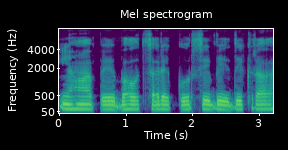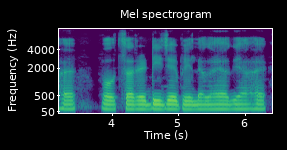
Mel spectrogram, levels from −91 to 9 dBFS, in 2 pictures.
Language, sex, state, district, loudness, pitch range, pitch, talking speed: Hindi, male, Jharkhand, Palamu, -17 LUFS, 115-120 Hz, 115 Hz, 150 wpm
